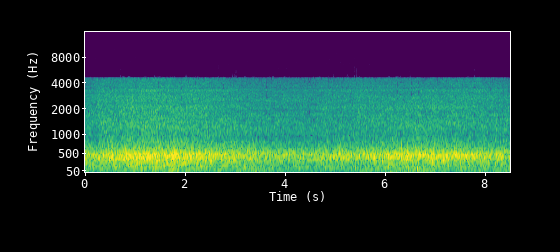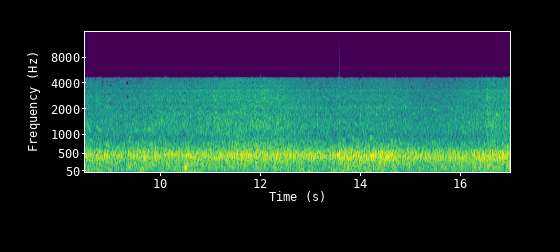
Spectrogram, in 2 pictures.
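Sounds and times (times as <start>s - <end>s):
surf breaking on beach: 0.0s - 17.0s
wind: 0.0s - 17.0s.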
